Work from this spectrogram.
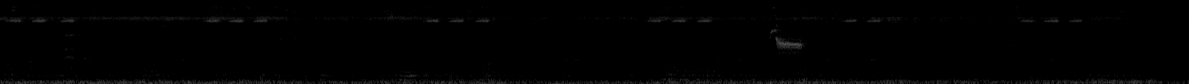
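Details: Bees at coconut flowers, pollinating and feeding: a soft, continuous low buzzing drone that swells and fades, high rapid chirp bursts at intervals, and one brief sharp bird-like chirp near the end.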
